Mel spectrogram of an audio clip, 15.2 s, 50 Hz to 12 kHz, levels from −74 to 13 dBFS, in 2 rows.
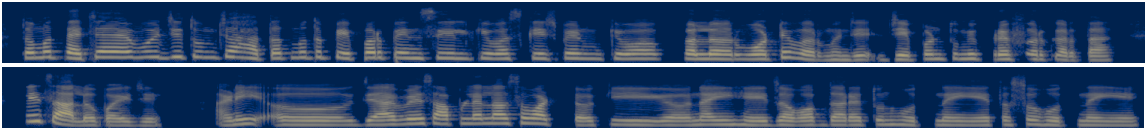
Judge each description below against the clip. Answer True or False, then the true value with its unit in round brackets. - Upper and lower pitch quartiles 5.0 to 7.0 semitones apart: True (5.3 semitones)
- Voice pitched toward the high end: True (220 Hz)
